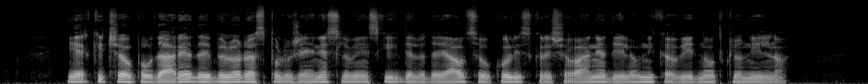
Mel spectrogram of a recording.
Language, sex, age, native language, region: Slovenian, male, 50-59, Slovenian, Central Slovenia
